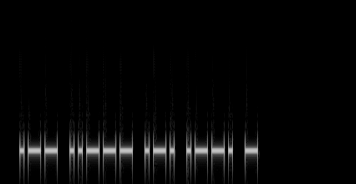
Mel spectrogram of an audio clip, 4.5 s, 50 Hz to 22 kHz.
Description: Morse code, heard as a keyed tone, about 21 wpm, 700 Hz. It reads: W2RPT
